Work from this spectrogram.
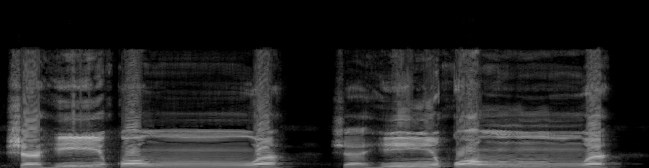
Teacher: cara membacanya yaitu masukkan tanwinnya ke huruf wau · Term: idgham bighunah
